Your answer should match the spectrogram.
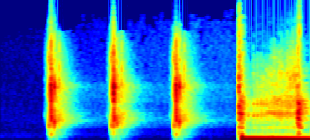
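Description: Three sharp, evenly spaced clicks about half a second apart, counting the song in. The band then comes in on the next beat near the end with a loud chord.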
